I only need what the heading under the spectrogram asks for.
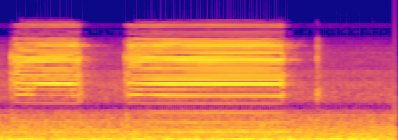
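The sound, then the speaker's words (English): A harsh electric buzzer sounds twice, a short burst and then a longer one, with a brief final blip over a low background rumble. No one speaks. “Yeah, yeah, buzz. Go ahead, buzz me.”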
